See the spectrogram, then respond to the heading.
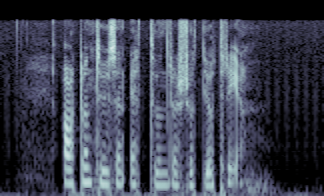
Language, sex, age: Swedish, female, 19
